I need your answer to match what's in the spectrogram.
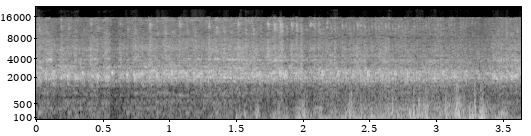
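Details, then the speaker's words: Toyota Kijang diesel with overheating, previously had its cylinder head off for a cracked chamber: a clattery, uneven idle that stays shaky even when warm, with a raw diesel smell. A weak injection pump or loose timing belt is suspected. "nah ini untuk mesinnya untuk mesinnya idulnya goyang kalaupun panas juga goyang dan ini ada tanda-tanda di Bos pom Lemah atau ptiming bel kendor"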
